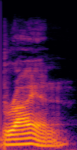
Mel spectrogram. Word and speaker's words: Brian: Oh, so he pronounces it Brian, but it could be pronounced Brienne.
